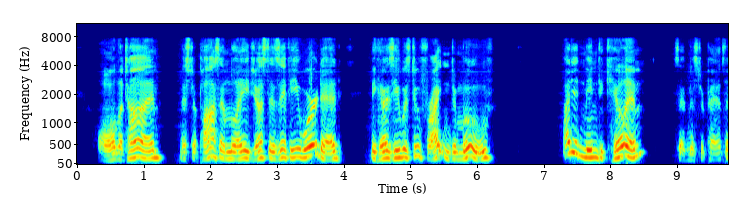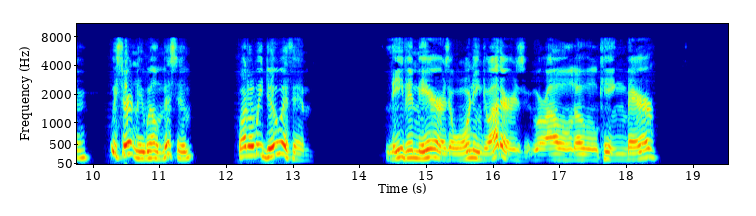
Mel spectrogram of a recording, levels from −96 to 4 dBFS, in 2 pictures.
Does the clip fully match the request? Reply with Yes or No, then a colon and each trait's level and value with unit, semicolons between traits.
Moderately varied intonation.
Yes: average, 4.4 semitones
